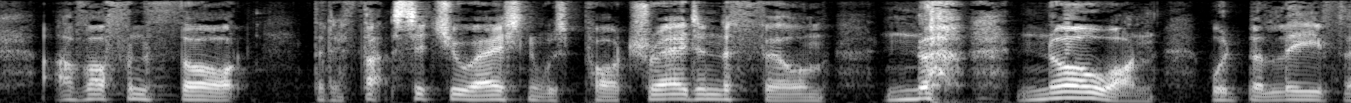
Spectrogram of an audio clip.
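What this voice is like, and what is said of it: Usual voice. Nothing is said of it.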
